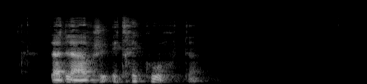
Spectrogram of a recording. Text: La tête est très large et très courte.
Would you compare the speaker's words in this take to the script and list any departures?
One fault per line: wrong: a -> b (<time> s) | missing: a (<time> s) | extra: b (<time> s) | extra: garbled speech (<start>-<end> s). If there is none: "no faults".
missing: tête est très (0.6 s)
